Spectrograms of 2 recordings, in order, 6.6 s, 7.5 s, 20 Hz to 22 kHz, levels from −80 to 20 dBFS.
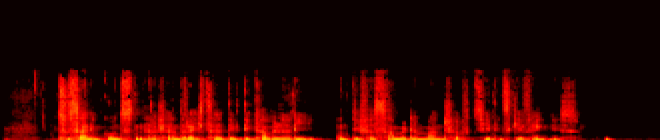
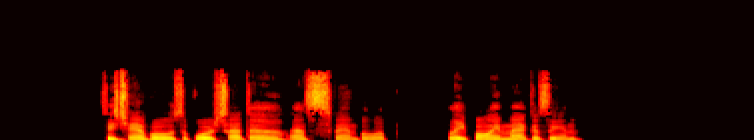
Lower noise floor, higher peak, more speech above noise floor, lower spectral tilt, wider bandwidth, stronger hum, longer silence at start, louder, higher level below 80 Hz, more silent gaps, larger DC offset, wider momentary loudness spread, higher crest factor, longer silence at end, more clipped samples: second, -56 dBFS vs under -90 dBFS; about the same, -2 dBFS vs 0 dBFS; second, 32 dB vs over 74 dB; first, -6 dB/octave vs -4 dB/octave; about the same, 11.5 kHz vs 11.5 kHz; neither; second, 0.6 s vs 1.05 s; second, -25 LUFS vs -16 LUFS; first, -46 dBFS vs -56 dBFS; second, none vs 3.91-4.48 s; neither; about the same, 10 LU vs 11 LU; about the same, 22 dB vs 18 dB; second, 0.5 s vs 1.75 s; neither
